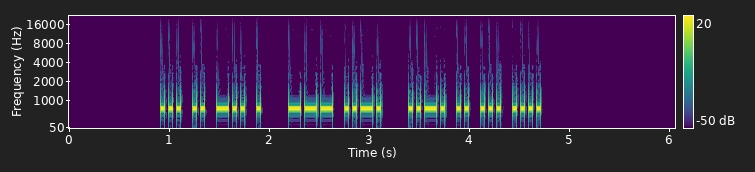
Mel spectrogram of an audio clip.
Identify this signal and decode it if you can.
Morse code, heard as a keyed tone, about 30 wpm, 700 Hz. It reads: SIDE OF FISH
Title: Dit Challenge 30wpm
